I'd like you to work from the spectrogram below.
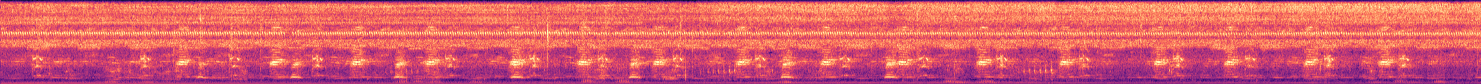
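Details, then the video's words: Frog chorus croaking at night, many calls overlapping in a dense pulsing rhythm of short bursts, with steady high insect buzzing above and a low constant hum beneath. "Sleep Like A Baby With The Calming Sound Of Harmonious Frog Croaking"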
